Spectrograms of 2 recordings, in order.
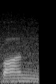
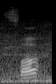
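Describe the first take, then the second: First: The vowel is short, like 'fuh'. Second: The vowel is long, like 'foe'. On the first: The speaker calls it right. "says it's fun" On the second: The speaker calls it wrong. "not pho"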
